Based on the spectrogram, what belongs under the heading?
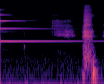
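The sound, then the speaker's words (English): A single bright bell ding marking the end of a segment rings out and sustains with a long, steady shimmer, while a soft breathy exhale and a short sigh follow near the end. No one speaks. “That bell tells us that that's all the unpacking we have for this episode.”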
